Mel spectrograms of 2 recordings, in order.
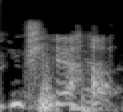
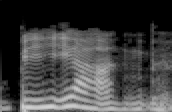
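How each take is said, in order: First: "beyond" pitched higher with the weight on "yond"; stress on second syllable. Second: "beyond" with the first syllable "be" stressed; wrong stress. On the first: Tutor giving the correct stress on beyond, second syllable up. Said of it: "重音在第二个音节上面". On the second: Tutor imitating the student's wrong stress on beyond. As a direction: mimic the student's error, hit "be" in "beyond". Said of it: "它不是读". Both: Shown as a demonstration.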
